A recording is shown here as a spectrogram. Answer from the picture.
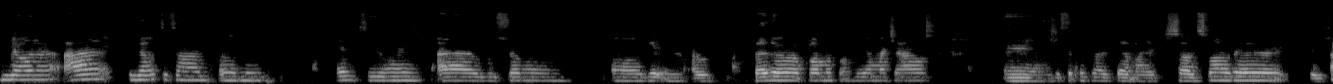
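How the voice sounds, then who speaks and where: A woman mumbles in a put-on character voice at a medium pitch and a fairly slow pace. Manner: mumbling, run-on sentences.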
